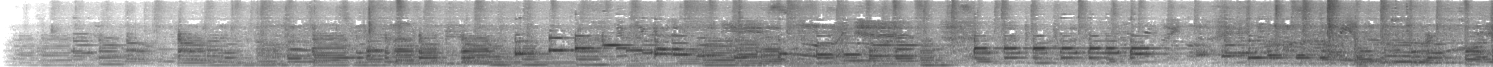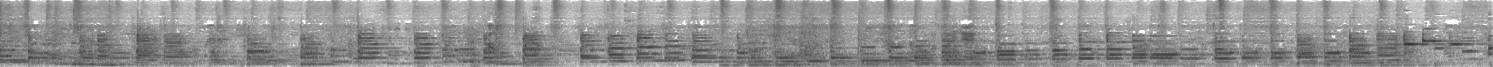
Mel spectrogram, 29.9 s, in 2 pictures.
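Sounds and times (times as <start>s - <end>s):
piano: 0.0s - 29.8s.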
